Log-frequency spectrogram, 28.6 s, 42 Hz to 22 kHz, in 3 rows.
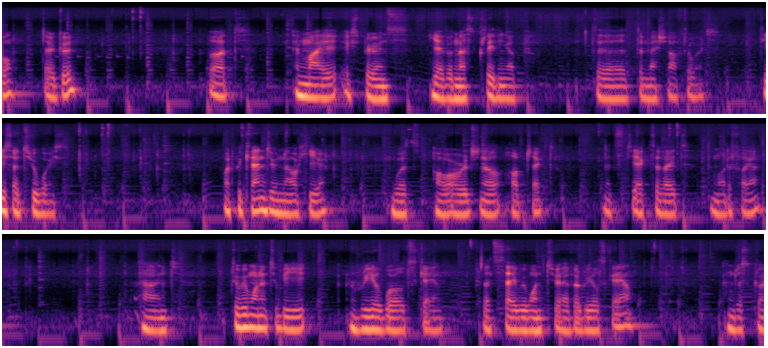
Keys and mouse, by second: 0.1 middle click, 1.6 click, 2.1 middle click, 9.1 Tab, 10.4 x, 11.4 shift+click, 12.5 click, 13.6 shift+drag, 17.8 click, 18.9 shift+middle drag, 20.1-20.6 shift+middle drag, 21.1-21.6 shift+middle drag, 22.0 middle click, 27.4 KP_1, 28.4 shift+a.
